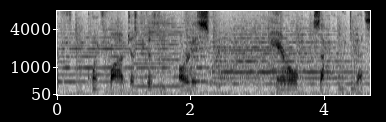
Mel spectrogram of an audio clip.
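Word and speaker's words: Harold Sakuishi: 3.5 for an extra 0.5 just because the artist Harold Sakuichi, that's how you pronounce it, progress art overall, and it would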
